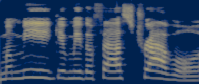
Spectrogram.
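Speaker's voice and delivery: put-on house cat voice, slow, drawn-out. Retelling how the cat calls out from the bed: imitating a cat hollering. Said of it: "she'll holler at me".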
